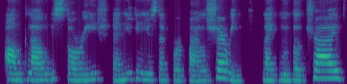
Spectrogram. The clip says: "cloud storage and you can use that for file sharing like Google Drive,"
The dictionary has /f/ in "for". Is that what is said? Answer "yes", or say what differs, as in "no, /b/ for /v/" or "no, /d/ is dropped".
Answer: no, /p/ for /f/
